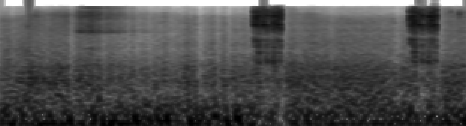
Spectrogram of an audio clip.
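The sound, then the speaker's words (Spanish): Two quick bursts of rapid-fire DSLR shutter clicks, crisp, separated by about a second, as a photographer takes many shots of a dog outdoors, over a steady roar of wind rumbling against the microphone. “escucharéis que hago un montón de disparos, pero no me quedo con todas esas fotos.”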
